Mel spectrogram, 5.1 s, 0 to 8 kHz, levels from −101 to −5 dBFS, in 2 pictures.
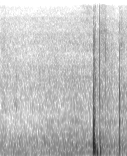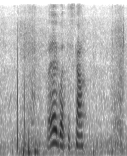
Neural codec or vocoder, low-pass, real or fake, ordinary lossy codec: codec, 16 kHz, 8 kbps, FreqCodec, larger model; 7.2 kHz; fake; AAC, 32 kbps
